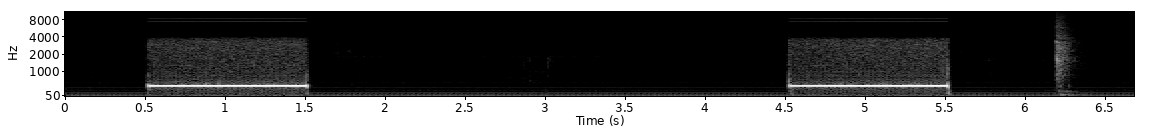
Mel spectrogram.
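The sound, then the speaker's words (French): Telephone ringback tone on a line dialled to Herstal: two steady one-second tones separated by a three-second gap, each a clear mid-pitched buzz, followed by a short click near the end. “direction Herstal maintenant, c'est parti, on compose et ça ne sonne pas. Téléphone pas. Ah si, voilà, ça y est.”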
